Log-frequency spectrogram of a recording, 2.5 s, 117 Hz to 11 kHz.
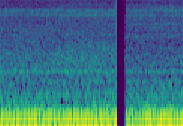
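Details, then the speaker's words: NA Mazda Miata, first cold start of the day after fitting a new custom remote idle control valve (old valve failed): steady even rumble, fast idle about 1,200 rpm with no misses or hunting, expected to settle to 1,000 when warm; normal cold start. "All right, cold start. idles pretty good. 11,200 RPM or so and then hopefully everything idles down and then it's ready to"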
